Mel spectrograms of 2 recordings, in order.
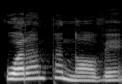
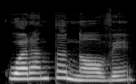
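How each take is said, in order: Both takes have the same delivery.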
